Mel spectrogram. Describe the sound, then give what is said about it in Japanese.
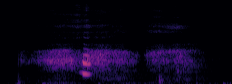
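A yawn: a long, breathy, drawn-out exhale carrying a voiced tone, followed by a shorter breath that trails off. “そんなあくびしちゃって、”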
